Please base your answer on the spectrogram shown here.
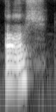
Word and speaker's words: haches: So when we look at the plural forms of the word and ash, we see that the S at the end of les can become a liaison with but not with ash.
